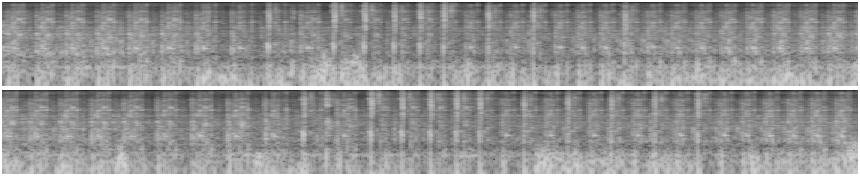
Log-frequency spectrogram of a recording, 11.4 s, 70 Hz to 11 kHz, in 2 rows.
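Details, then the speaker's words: 1946 International Harvester LB single-cylinder hit-and-miss engine, cold start for the day with the crank handle and choke pushed down: slow, heavy chuff-and-bang rhythm firing evenly with a steady beat; normal cold start. "all right we're starting our up cold for the day grab a hold of the crank handle pull it out push down on choke cold may need a little more"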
